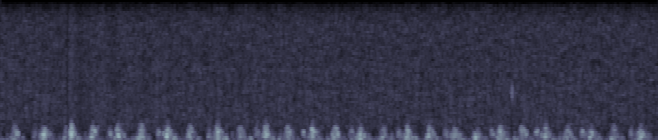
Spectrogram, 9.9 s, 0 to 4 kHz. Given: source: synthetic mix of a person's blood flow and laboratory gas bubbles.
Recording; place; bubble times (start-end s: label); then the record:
Doppler ultrasound of blood flow; precordium
7.66-7.71 s: bubbles
From the record:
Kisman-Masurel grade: 111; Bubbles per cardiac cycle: 1 to 2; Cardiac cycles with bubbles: 1 to 10%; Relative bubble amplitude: barely perceptible (0.100 to 0.250); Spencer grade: 1 (occasional bubble signal discernible with the cardiac motion signal, with majority of cardiac periods free of bubbles); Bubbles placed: anywhere in the cardiac cycle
